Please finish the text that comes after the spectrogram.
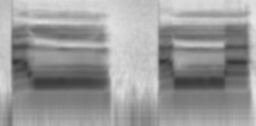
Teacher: nampak bagian lidah lebih penuh menyentuh ke langit-langit · huruf lam itu dilafalkan dari samping lidah tapi bukan seluruhnya samping lidah bagian depan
